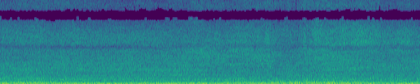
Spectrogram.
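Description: Double-stack intermodal freight train of container-laden well cars passing close by: a loud, steady rumble of steel wheels on the rails.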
